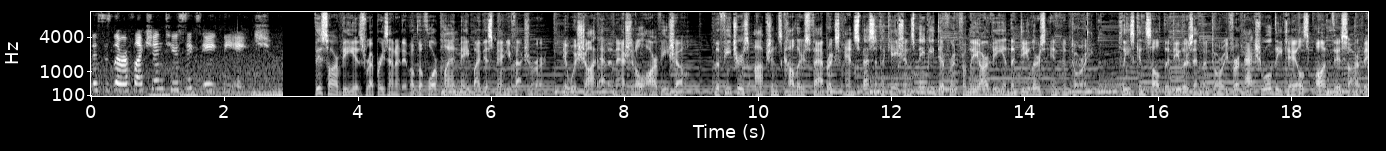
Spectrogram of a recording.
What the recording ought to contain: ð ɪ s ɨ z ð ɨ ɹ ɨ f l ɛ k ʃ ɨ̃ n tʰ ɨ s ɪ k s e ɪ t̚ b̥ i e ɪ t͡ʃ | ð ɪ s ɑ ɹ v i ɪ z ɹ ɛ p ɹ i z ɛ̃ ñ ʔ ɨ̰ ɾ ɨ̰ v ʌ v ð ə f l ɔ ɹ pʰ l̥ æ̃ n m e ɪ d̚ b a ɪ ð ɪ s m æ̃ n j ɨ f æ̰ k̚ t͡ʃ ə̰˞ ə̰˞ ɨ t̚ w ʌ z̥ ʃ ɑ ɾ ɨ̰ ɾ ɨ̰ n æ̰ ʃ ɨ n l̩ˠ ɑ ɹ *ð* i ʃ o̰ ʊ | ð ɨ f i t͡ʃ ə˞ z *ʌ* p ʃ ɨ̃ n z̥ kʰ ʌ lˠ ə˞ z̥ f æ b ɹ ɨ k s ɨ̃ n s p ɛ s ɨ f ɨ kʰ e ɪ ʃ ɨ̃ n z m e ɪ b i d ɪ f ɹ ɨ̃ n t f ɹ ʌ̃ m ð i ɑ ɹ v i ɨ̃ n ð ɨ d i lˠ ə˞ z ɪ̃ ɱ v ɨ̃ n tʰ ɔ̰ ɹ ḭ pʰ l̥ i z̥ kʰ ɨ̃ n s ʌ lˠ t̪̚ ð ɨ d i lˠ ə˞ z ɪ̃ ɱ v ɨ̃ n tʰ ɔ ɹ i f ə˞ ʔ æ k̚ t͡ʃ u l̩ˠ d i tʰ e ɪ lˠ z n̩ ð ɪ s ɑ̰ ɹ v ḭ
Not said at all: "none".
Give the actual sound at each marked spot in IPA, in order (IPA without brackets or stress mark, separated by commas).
v, ɑ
